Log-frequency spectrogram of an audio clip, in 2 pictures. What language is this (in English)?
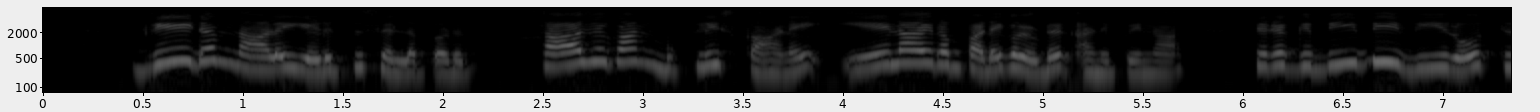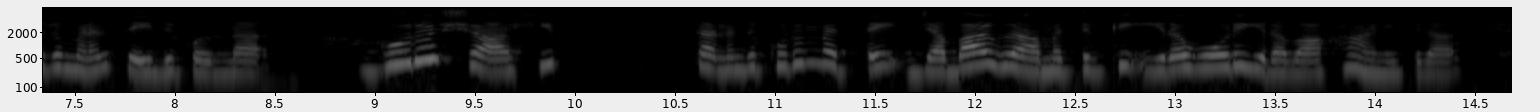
Tamil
